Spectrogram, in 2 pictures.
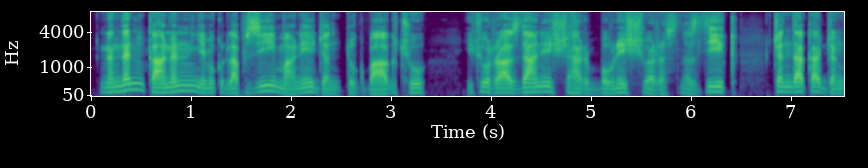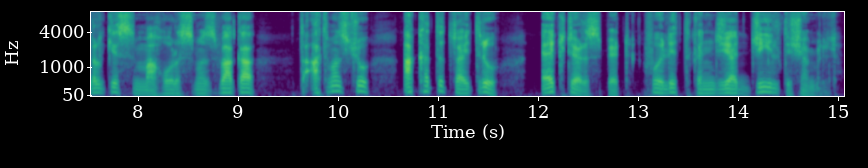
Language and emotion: Kashmiri, neutral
